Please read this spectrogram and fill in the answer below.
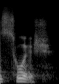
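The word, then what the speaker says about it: Slysz: yeah, Martian Swish. Okay. And sometimes I get that name wrong, but the L is silent, so it's Swish, and this is the Martian Swish Bowie.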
